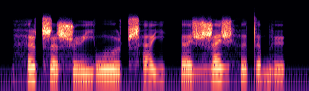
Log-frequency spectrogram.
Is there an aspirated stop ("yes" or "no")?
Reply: yes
